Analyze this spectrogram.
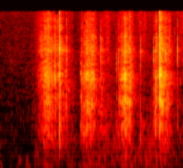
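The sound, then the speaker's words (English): A pepper mill grinds black pepper in four short, crunchy, ratcheting twists, fairly quiet and evenly spaced, with no talking. “Always freshly ground. Pepper loses its flavor so quickly after grinding.”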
